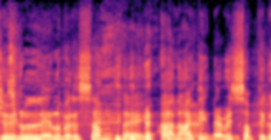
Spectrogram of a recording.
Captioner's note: laughs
